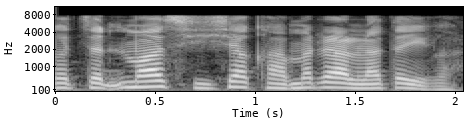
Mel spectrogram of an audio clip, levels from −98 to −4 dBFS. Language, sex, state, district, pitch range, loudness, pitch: Wancho, female, Arunachal Pradesh, Longding, 165-195 Hz, -17 LUFS, 180 Hz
